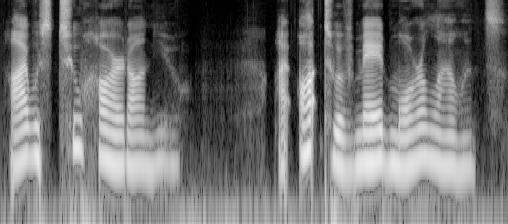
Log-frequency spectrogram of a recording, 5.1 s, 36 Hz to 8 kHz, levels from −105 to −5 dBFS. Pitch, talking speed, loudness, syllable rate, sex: 160 Hz, 140 wpm, -20 LUFS, 4.1 syllables/s, female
